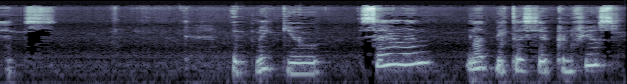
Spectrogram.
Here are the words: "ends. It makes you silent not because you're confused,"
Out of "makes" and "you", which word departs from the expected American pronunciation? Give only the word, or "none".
makes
